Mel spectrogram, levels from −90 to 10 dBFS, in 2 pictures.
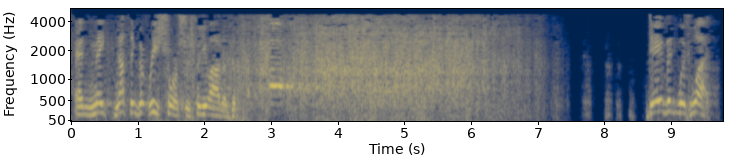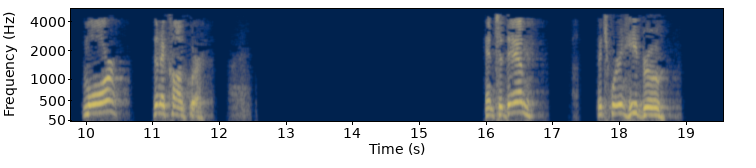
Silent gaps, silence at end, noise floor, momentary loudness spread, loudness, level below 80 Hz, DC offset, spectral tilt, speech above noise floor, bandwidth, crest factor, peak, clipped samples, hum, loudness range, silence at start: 7.55-7.60 s, 8.50-8.55 s, 9.81-9.90 s, 10.77-10.97 s, 12.02-12.06 s, 12.61-15.93 s, 17.00-17.22 s, 17.46-17.61 s; 0.8 s; -45 dBFS; 13 LU; -15 LUFS; -46 dBFS; under 0.1%; -7.5 dB/octave; 31 dB; 5 kHz; 16 dB; 0 dBFS; under 0.1%; none; 8 LU; 0 s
